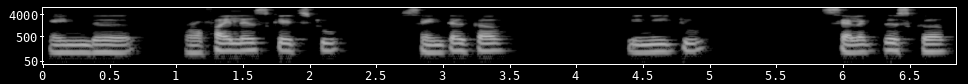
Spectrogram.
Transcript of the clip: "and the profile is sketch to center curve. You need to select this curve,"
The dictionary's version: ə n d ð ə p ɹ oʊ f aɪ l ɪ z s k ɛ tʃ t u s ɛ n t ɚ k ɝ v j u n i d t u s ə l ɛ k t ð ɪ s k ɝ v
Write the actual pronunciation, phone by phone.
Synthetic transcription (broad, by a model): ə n d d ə p ɹ oʊ f aɪ l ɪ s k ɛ s t u s ɛ n t ɚ k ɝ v j u n i d t u s ə l ɛ k t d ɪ s k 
